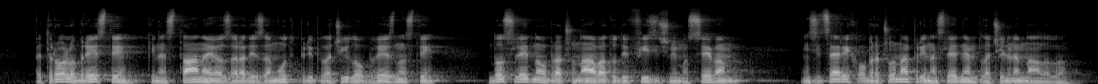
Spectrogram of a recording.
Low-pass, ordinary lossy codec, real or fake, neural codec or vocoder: 14.4 kHz; none; fake; vocoder, 44.1 kHz, 128 mel bands every 512 samples, BigVGAN v2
